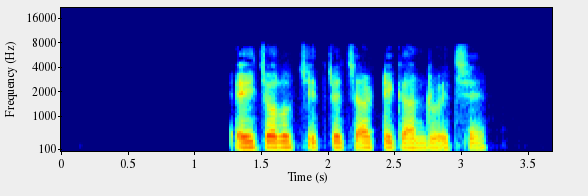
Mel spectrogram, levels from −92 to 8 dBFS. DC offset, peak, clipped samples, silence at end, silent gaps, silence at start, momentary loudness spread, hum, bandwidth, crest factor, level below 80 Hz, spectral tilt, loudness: under 0.1%; -2 dBFS; under 0.1%; 0.5 s; none; 1.3 s; 14 LU; none; 7.4 kHz; 20 dB; -60 dBFS; -8 dB/octave; -19 LUFS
